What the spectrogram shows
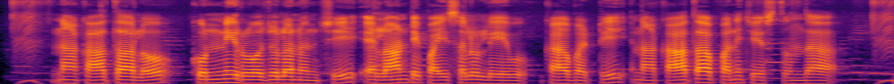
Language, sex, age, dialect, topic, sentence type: Telugu, male, 25-30, Telangana, banking, question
